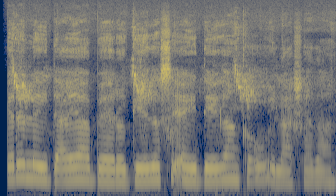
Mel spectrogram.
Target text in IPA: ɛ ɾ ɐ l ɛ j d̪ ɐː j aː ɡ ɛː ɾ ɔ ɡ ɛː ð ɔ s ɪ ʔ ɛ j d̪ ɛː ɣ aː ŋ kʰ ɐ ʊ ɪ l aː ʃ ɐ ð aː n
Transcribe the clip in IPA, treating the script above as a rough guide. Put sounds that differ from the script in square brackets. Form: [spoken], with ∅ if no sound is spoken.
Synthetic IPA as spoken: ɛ ɾ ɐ l ɛ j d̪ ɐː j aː [b] ɛː ɾ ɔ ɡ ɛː ð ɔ s ɪ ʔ ɛ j d̪ ɛː ɣ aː ŋ kʰ ɐ ʊ ɪ l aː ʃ ɐ ð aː n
